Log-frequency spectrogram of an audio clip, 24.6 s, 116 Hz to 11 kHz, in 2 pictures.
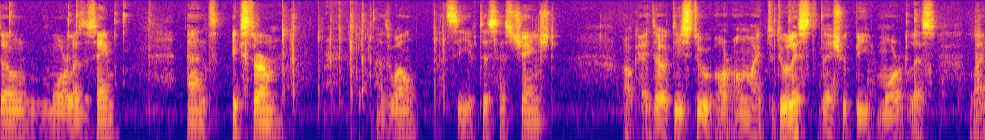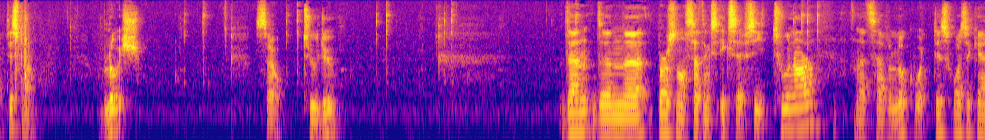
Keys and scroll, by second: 3.5 shift+super+d, 3.7-5.4 typing, 6.7 Return, 12.5 ctrl+alt+t.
